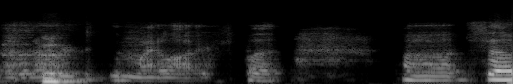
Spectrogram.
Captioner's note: laughs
